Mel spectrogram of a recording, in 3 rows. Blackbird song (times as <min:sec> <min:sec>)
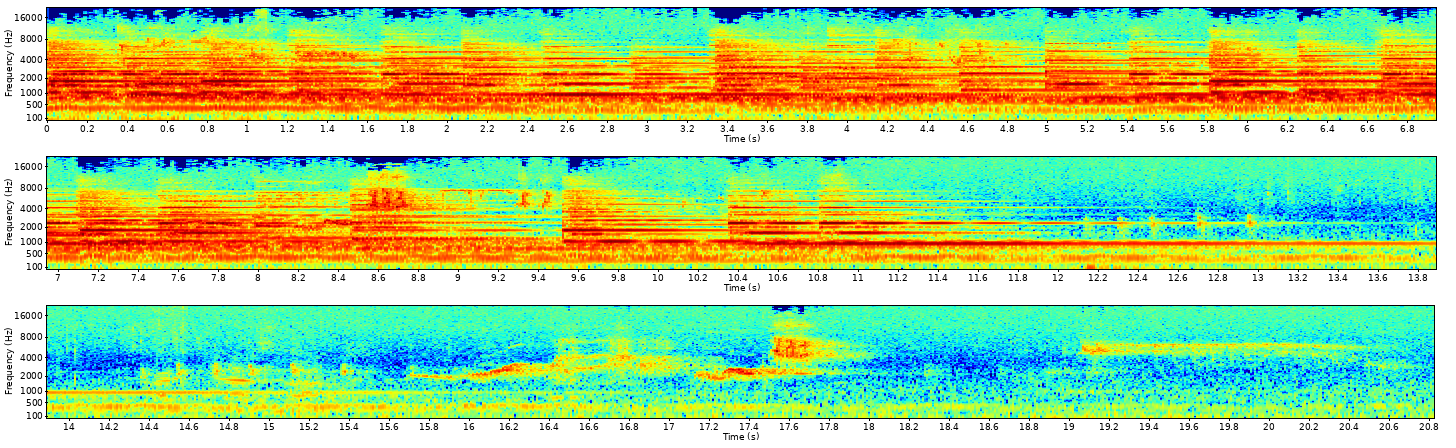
0:08.2 0:09.7, 0:12.2 0:20.8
